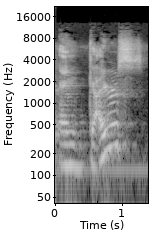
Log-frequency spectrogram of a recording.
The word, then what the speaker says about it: Anguirus: The other creature, Anguirus, is how you pronounce the name.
